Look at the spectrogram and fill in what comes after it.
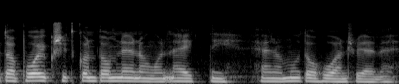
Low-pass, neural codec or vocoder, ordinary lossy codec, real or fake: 7.2 kHz; none; Opus, 64 kbps; real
